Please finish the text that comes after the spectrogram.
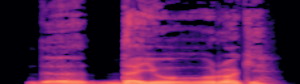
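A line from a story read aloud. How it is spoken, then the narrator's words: Nervous stammering. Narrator (Russian): запинаясь от волнения, сказал Андрей Петрович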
